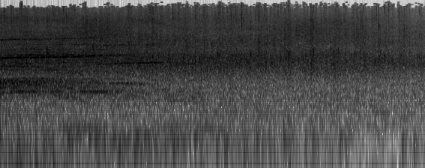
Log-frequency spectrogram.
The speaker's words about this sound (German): Ja, Applaus.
